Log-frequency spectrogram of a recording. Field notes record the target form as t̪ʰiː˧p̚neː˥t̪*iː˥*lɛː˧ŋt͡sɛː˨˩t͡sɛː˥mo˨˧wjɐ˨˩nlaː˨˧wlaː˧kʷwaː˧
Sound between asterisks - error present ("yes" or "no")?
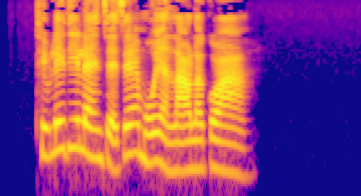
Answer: no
